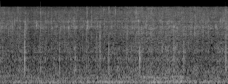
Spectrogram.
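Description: Onions, curry leaves and green chillies fry in a pan for a fish curry, giving a continuous crackling sizzle with faint spatters and light stirring, close and unbroken by speech.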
